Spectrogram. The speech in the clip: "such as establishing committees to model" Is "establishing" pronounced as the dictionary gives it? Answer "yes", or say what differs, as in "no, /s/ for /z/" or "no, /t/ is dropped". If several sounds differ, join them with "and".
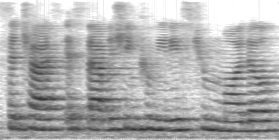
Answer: yes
